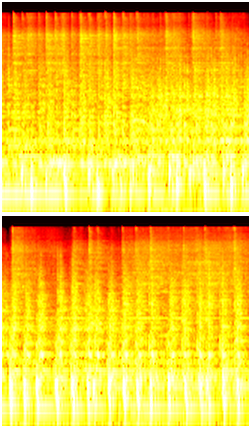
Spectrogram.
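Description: A drum band playing a fast, steady beat on drum kits and hand-held drums.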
